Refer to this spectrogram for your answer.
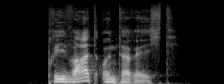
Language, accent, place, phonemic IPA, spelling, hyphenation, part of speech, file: German, Germany, Berlin, /pʁiˈvaːt.ˌʊntɐʁɪçt/, Privatunterricht, Pri‧vat‧un‧ter‧richt, noun, De-Privatunterricht.ogg
- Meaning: private lessons, private classes, private tuition, private education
